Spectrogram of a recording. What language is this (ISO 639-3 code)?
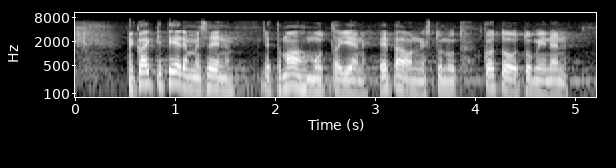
fin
